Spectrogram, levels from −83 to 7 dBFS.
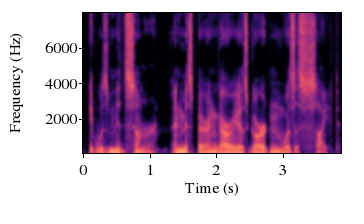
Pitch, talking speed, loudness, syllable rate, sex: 100 Hz, 155 wpm, -16 LUFS, 4.6 syllables/s, male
